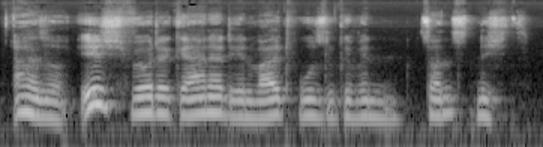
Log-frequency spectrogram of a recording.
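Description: A woman's voice: low voice, fairly even intonation, unhurried, mellow. A woman reading an audiobook, voicing a sulky, stubborn young female animal pupil. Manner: sulky, dismissive. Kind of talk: audiobook character voice.

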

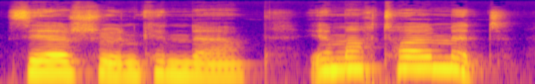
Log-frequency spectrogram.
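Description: A woman voicing an old female hedgehog teacher who is hard of hearing, speaking loudly and brightly. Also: medium pitch, takes it slowly, lightly acted. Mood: cheerful. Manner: loud, cheerful, mishears.

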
